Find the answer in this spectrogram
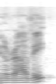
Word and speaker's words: Ravi: Um, People who know me in my personal life call me Ravi, but and it's easy to spell. You pronounce it like ravioli, but just drop the oli, um, and that's and that's pretty much my first name.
